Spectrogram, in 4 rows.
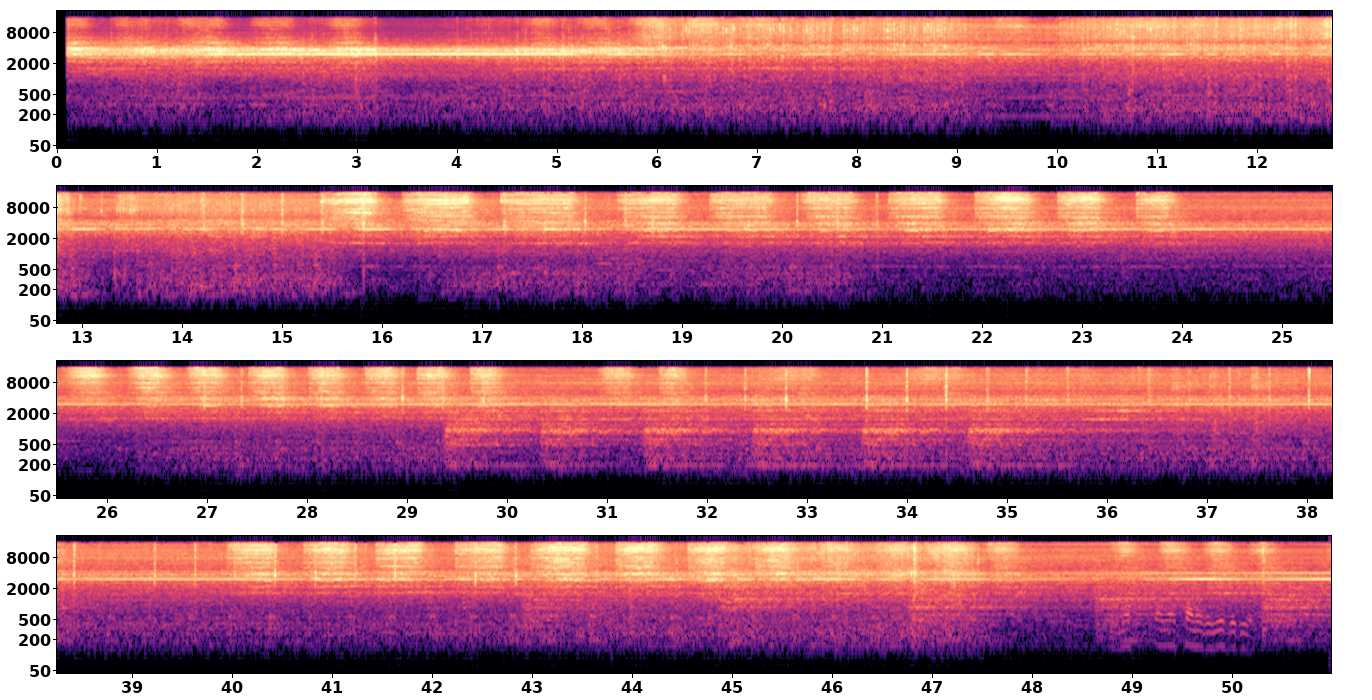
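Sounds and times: machine whir with high whine: 0.1 - 50.9.

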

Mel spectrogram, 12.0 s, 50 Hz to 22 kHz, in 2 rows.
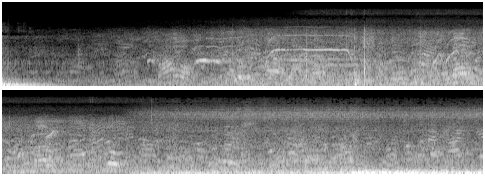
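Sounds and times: low rumble: 0.0 - 0.9, 9.7 - 12.0.

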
